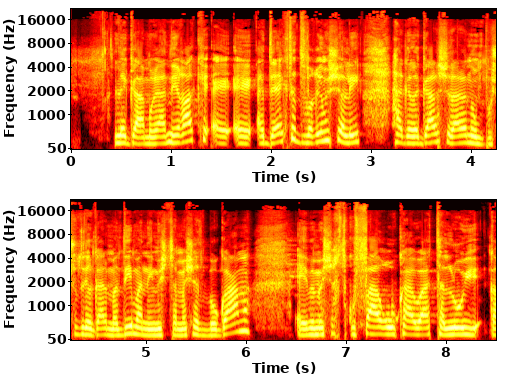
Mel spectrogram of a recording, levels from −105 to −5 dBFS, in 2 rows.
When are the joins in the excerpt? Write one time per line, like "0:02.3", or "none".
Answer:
none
